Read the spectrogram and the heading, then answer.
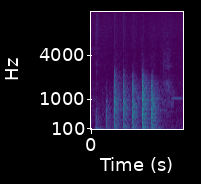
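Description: Knocking on a door: a rapid, evenly spaced run of hollow knocks, loud and alone, fading into quiet after the last one.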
